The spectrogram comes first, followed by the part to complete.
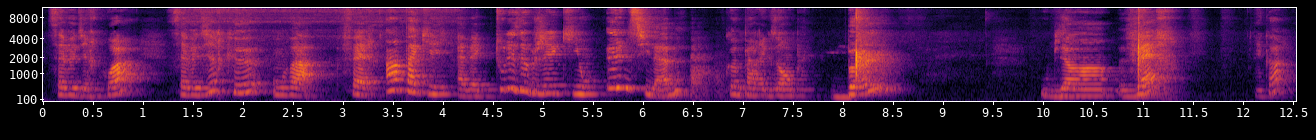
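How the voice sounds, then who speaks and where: A woman working as a preschool teacher, giving gentle, clear instructions to small children in a remote lesson. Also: medium pitch, very animated, takes it slowly, echoey room, far from the mic, a little hiss or hum.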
